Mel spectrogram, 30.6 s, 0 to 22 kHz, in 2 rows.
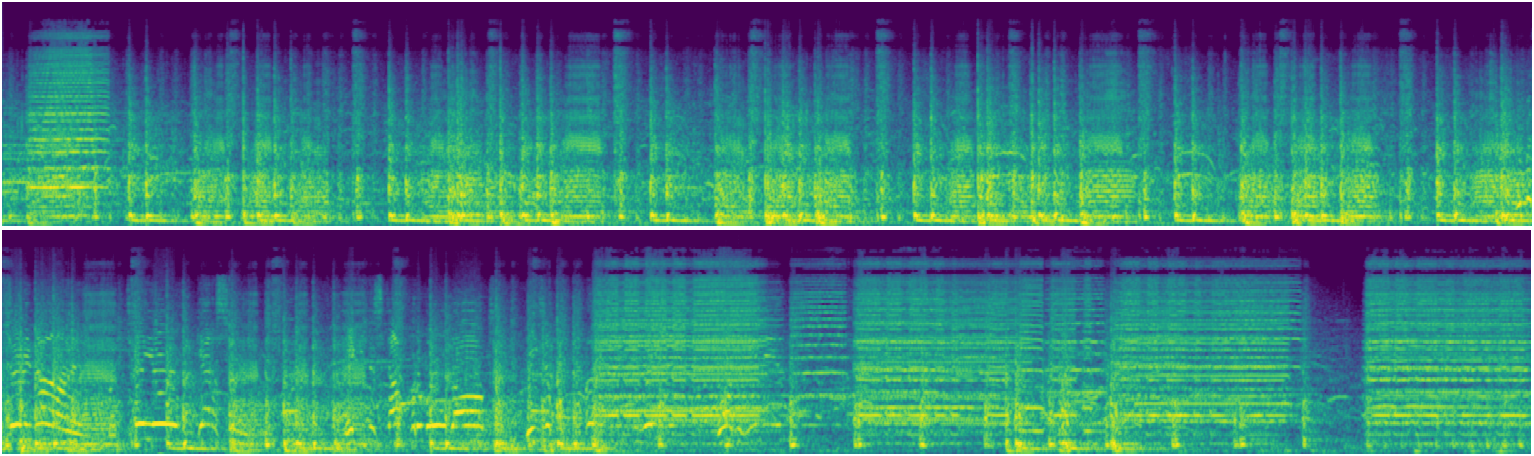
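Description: High school marching band in the stands: the drumline plays a steady cadence with crowd voices over it. About 21 seconds in, the full band comes in loud with its brass and sousaphones, with a short break near the end.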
